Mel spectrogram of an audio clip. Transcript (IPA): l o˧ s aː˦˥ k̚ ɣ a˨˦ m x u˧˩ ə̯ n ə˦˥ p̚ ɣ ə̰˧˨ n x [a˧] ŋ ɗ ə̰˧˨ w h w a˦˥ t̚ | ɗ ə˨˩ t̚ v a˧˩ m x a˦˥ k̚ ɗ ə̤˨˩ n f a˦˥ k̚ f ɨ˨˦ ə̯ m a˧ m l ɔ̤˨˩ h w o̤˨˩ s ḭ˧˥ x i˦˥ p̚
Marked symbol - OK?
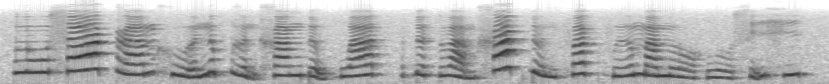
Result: yes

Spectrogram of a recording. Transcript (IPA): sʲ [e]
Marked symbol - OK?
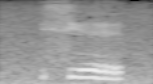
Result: yes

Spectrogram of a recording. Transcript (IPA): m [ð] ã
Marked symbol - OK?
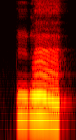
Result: no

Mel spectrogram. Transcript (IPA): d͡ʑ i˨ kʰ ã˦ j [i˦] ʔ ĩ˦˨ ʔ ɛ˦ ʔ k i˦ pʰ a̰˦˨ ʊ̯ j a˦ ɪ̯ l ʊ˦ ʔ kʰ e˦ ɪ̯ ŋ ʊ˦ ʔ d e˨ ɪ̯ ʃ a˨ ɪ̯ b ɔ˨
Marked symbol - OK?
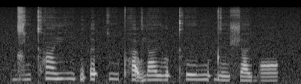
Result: yes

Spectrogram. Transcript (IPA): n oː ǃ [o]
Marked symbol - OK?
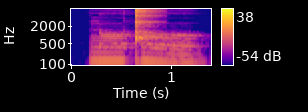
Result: no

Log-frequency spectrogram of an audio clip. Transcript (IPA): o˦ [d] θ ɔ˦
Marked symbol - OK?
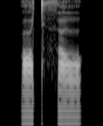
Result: no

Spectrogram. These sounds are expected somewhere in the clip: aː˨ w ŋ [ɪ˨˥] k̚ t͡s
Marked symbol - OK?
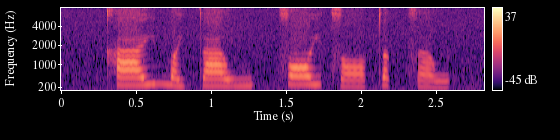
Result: yes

